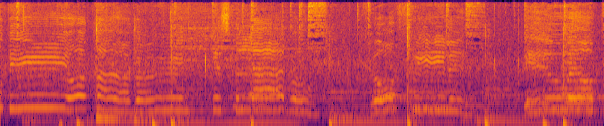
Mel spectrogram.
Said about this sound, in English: Clap your hands for them. They are coming.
